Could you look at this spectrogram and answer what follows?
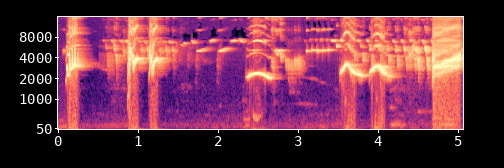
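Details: Asian pied starling song used as a lure to make captive birds sing: harsh broadband bursts mixed with clear whistled notes and rising-falling slurred whistles, irregular phrases with brief pauses.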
